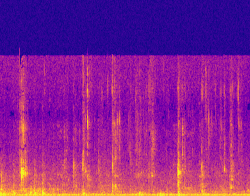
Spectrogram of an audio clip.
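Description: Very quiet eating sounds: scattered soft clicks of chewing and of fingers picking at spaghetti and chicken, over a faint steady hum.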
